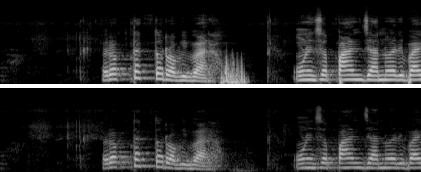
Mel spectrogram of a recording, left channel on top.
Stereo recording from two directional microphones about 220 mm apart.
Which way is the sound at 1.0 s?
45° left (ahead or behind).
